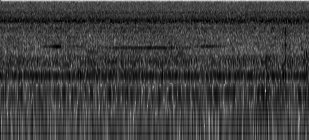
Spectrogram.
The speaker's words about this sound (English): Train.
